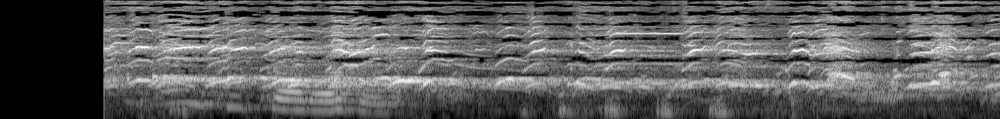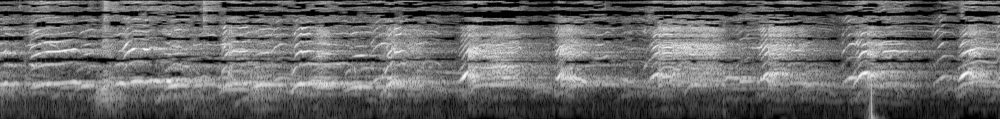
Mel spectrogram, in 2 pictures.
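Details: Eleven hungry puppies in the morning before feeding, a dense chorus of overlapping high whines, squeals and yelps, some rising and falling, running continuously without pause after a brief silent start.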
